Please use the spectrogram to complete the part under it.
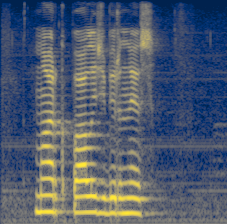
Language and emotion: Russian, angry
